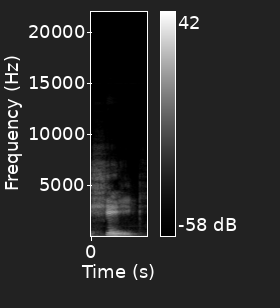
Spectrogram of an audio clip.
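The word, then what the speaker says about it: Hague: The HEG. The HEG. Can you tell me how an American would pronounce this? He don't know what. I don't have that sound in my American tongue. H A G U A. Okay. Heg. Heg.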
